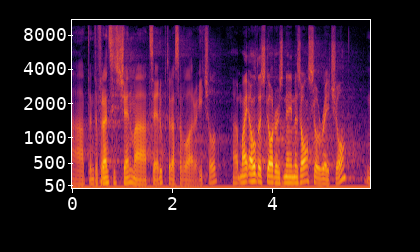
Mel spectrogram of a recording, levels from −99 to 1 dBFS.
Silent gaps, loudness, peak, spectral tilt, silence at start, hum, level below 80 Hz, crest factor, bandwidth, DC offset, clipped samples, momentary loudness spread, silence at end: none; -22 LUFS; -4 dBFS; -5.5 dB/octave; 0 s; none; -50 dBFS; 20 dB; 10 kHz; 1%; under 0.1%; 13 LU; 0 s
